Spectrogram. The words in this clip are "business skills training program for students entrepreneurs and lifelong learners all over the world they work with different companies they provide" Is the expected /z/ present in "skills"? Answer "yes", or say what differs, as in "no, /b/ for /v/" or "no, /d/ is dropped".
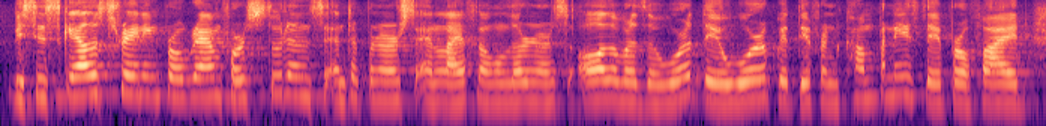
no, /s/ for /z/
